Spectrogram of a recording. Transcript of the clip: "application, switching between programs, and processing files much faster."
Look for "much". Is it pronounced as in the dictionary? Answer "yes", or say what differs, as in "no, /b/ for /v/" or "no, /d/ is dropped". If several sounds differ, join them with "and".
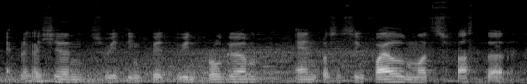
no, /s/ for /tʃ/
